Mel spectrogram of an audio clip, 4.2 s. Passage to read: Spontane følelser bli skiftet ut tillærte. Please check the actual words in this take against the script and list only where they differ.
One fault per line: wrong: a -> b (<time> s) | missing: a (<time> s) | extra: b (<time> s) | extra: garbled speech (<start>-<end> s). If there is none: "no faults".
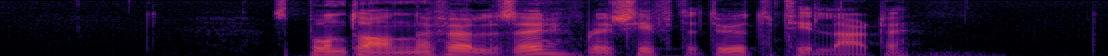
no faults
